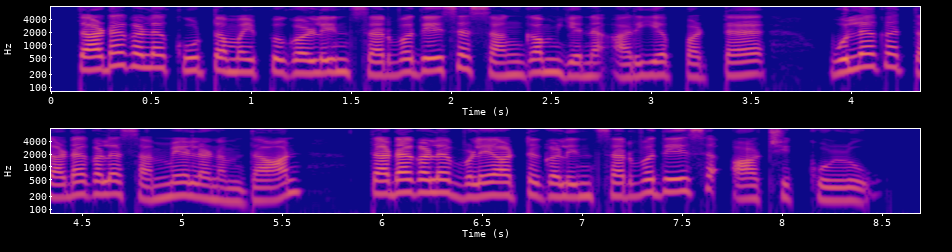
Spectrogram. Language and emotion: Tamil, neutral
